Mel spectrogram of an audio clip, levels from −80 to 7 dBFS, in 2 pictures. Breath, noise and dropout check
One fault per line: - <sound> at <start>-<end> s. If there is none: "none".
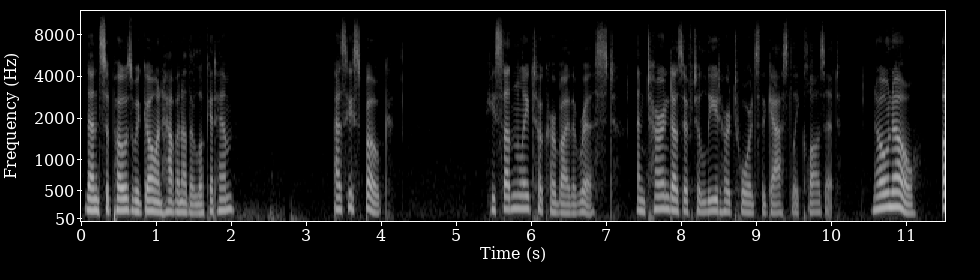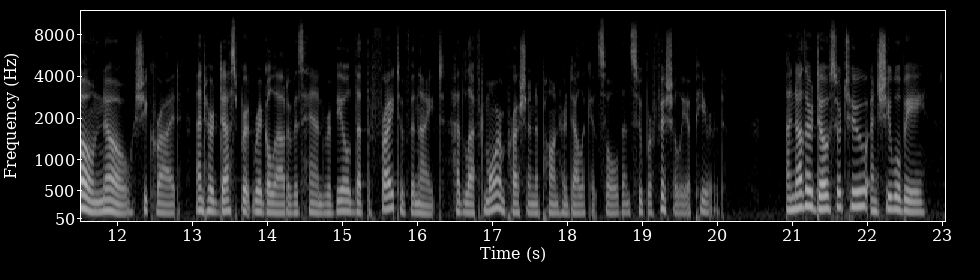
none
